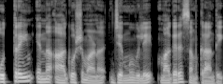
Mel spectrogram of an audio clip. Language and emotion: Malayalam, neutral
